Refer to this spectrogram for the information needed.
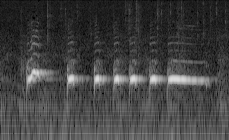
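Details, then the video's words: Perkutut bangkok, a zebra dove, opens with a sustained coo, runs through five quick staccato coos, then ends on a longer level drawn note; clean, quiet surroundings. "perkutut bangkok suara tergoda"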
